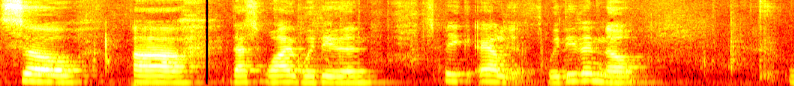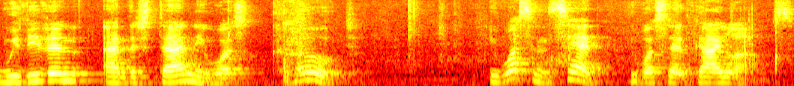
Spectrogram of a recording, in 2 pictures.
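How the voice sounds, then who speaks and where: A woman with a non-native accent speaks very slowly at medium pitch, with long, frequent pauses and audible room echo. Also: fairly even intonation. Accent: foreign. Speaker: resident speaking at public comment. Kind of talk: public comment at council meeting.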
